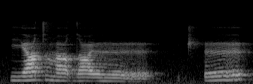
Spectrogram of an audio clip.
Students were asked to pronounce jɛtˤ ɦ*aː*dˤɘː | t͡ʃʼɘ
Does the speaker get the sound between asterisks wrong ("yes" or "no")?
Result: yes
